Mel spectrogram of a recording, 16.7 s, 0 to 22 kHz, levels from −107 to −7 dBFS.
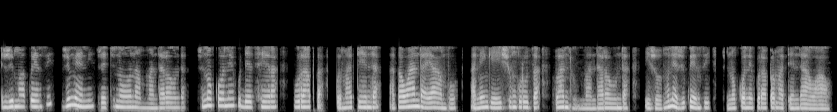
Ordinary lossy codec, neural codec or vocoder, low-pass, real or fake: AAC, 16 kbps; none; 7.2 kHz; real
